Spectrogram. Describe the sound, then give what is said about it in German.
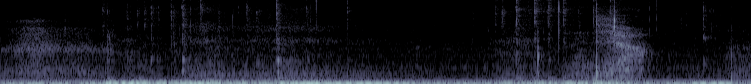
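Typing code on a computer keyboard: quick, irregular bursts of sharp key clicks over a steady low electrical hum, with no one talking. “So, richtig tippen ist hilfreich.”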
